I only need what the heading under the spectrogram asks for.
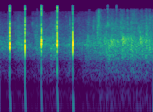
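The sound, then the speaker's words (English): Audience applause for a performing musical group: five loud, evenly spaced claps ring out first, then a softer, sustained wash of scattered clapping fills the rest. “Why don't you give them a round of applause one more time?”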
